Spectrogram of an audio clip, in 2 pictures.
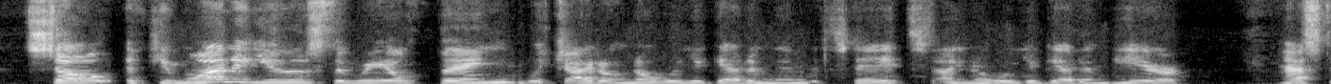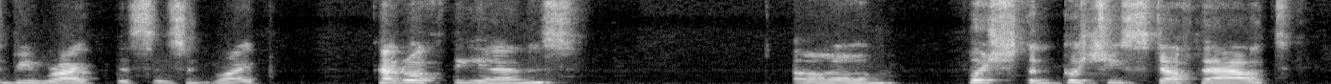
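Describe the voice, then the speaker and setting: A woman's fairly high voice with an American accent, dry and close with no echo, over music in the background. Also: fairly even intonation, fairly slow pace. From New York. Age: 80s. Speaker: healer and teacher. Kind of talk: casual interview.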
